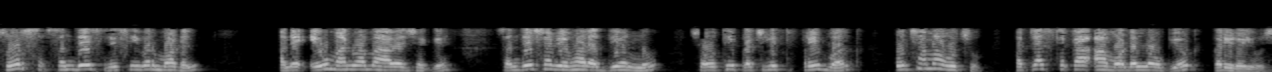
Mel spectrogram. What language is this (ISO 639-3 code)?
guj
